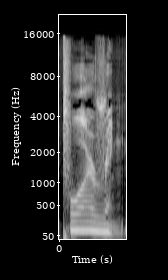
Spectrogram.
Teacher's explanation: pouring 这个 ring 的 R 的音要嘟嘴然后卷舌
